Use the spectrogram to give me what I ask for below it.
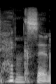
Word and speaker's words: Häxan: i was curious how you pronounce this it's hexan it's it's come on computer no i i just told i've looked it up too it's hexson i want to hear the computer say oh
